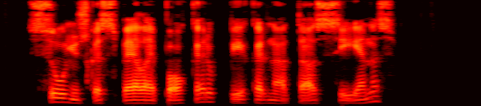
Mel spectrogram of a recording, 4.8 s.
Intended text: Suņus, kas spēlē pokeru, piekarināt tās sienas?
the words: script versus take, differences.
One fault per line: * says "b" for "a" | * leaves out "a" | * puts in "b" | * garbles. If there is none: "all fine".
all fine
